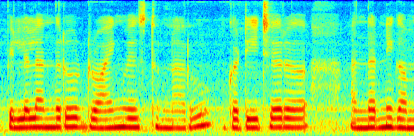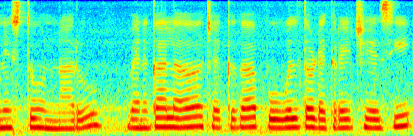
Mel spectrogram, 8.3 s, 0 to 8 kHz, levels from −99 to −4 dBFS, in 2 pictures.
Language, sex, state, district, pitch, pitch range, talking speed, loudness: Telugu, female, Andhra Pradesh, Krishna, 195 Hz, 190-205 Hz, 110 wpm, -14 LUFS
